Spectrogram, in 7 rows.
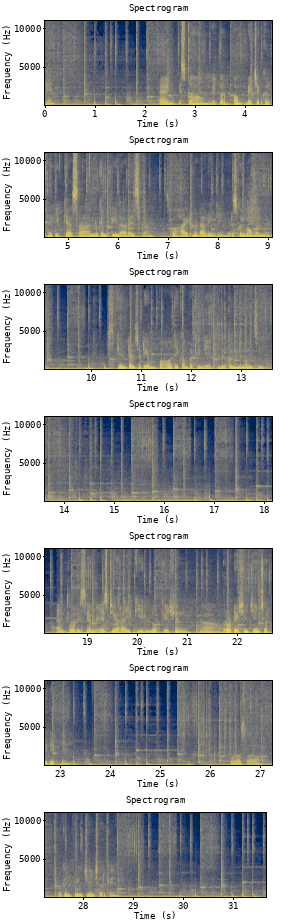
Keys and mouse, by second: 2.2-2.9 drag, 2.9 shift+a, 6.0-7.0 drag, 7.7 click, 8.0 click, 9.6 click, 14.4 n, 15.2 drag, 15.6 n, 20.7-22.0 drag, 22.4 click, 24.2 click, 27.3-28.8 drag, 29.8 click.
